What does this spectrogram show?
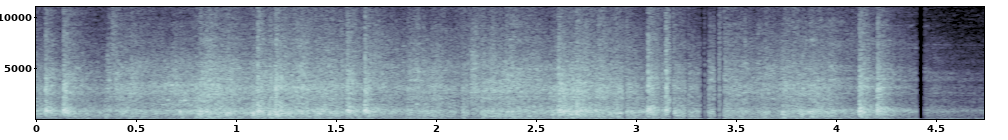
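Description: Freight train of autorack cars rolling past close by, its wheels clacking over the rail joints, until the last car passes about four seconds in and the noise falls away as the train recedes.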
